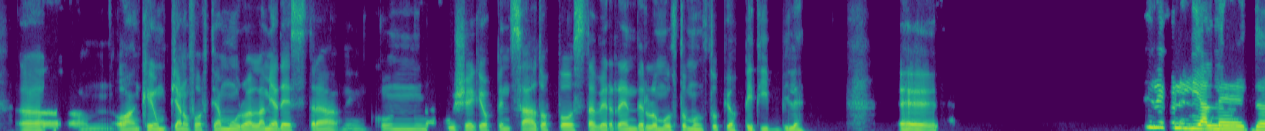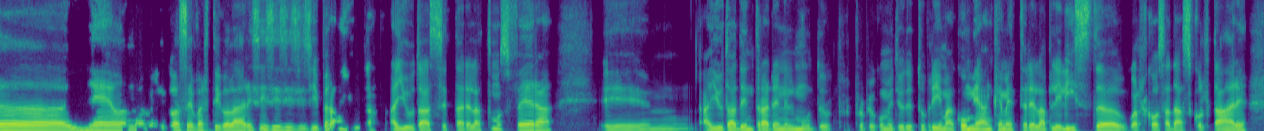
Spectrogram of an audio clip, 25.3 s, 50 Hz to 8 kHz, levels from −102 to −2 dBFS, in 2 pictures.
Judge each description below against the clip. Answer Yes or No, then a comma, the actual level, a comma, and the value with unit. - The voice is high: No, low, 105 Hz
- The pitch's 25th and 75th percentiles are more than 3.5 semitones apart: Yes, wide, 5.5 semitones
